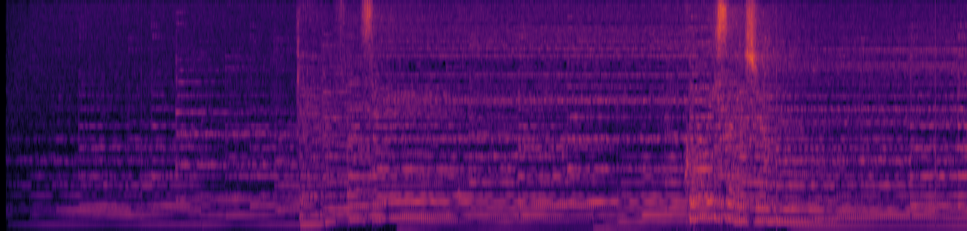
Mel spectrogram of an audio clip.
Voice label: Romântica Sensual

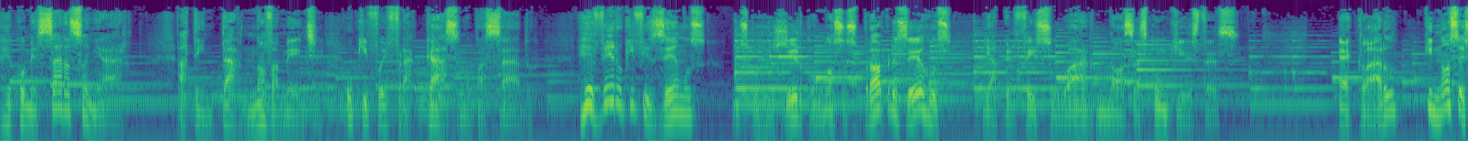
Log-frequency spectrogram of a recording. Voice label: Feliz Ano Novo, M

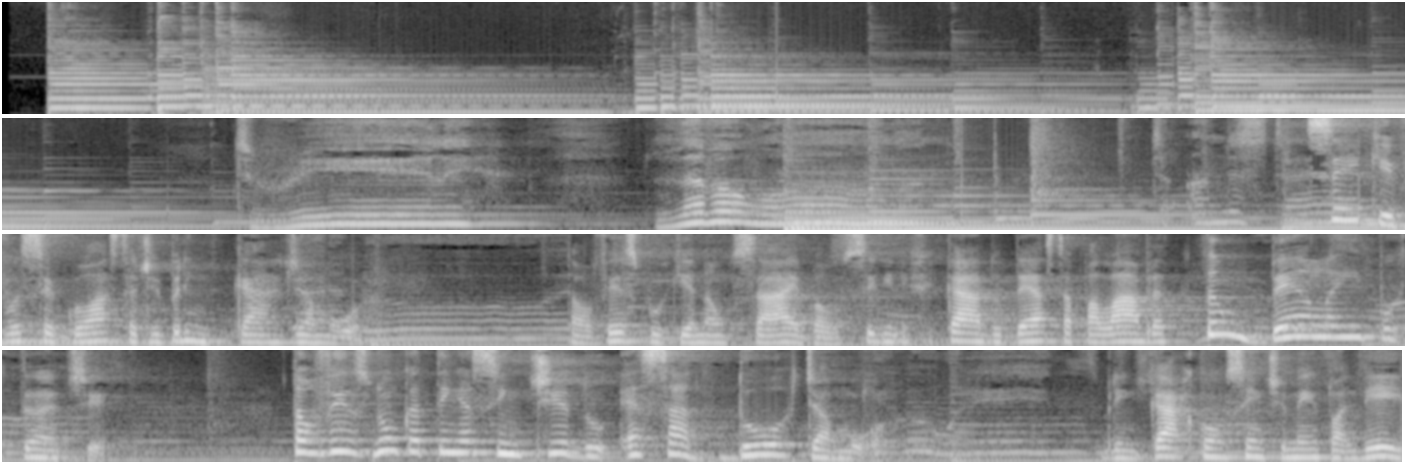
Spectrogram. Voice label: Romântica, F; Brincar de Amor

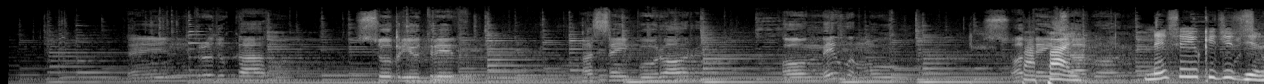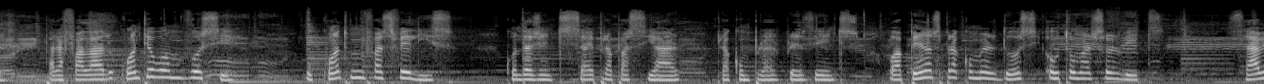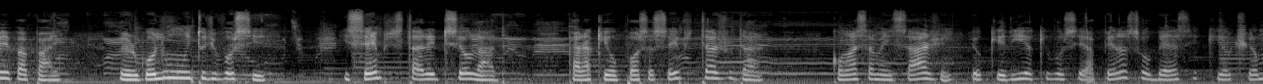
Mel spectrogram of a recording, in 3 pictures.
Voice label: Dia dos Pais M Infantil, telemensagens

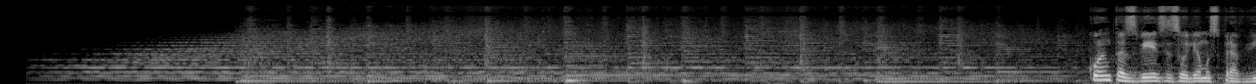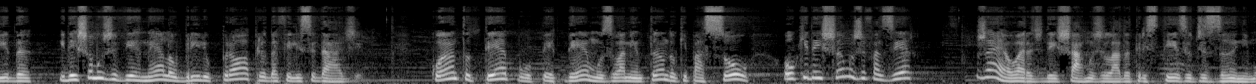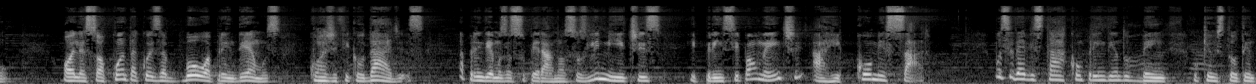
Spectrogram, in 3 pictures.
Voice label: Amizade Com Otimismo, F

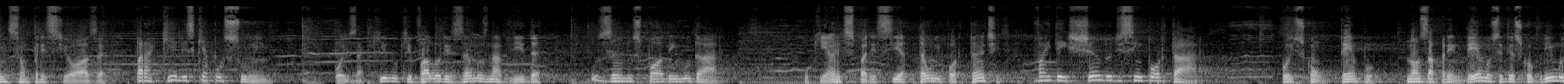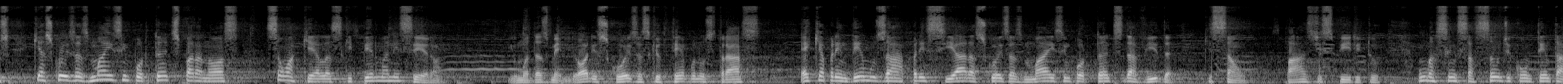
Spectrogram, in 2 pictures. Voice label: Amizade Com Pedido de Desculpas, M

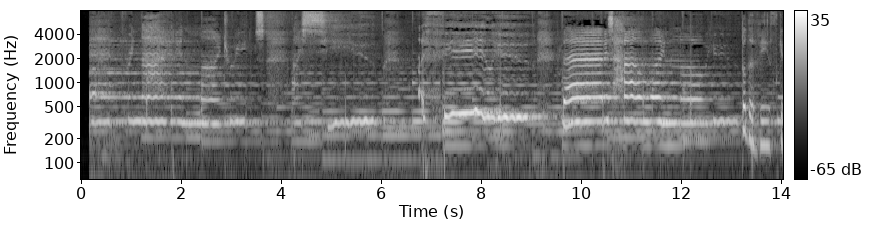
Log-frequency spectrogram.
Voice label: Romântica, F

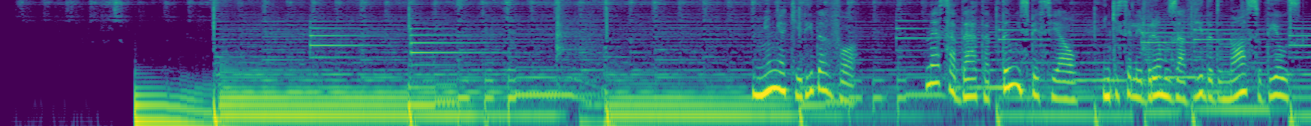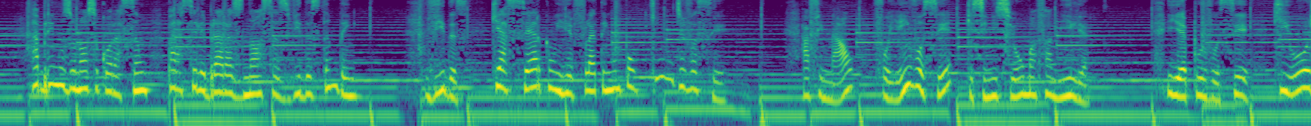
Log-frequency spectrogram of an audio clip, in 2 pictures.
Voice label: Feliz Natal pra Avo, F

